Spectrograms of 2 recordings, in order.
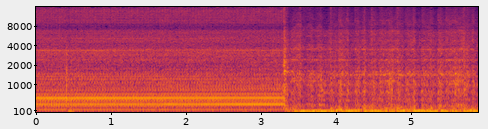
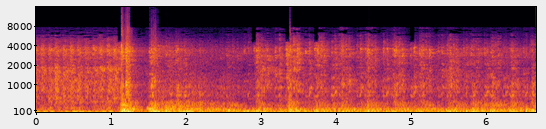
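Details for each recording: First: Newly built 6.2L L86 Gen V LT V8 with Holley Terminator X EFI, first start attempt: long steady starter whine then low churning rumble, never fires; data logs show no crank signal or RPM, crank sensor to be replaced. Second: Newly built 6.2L L86 Gen V LT V8, Holley Terminator X EFI, BTR 225 cam, first start with coolant, open headers, no O2 sensor: deep loud rumble fires up and settles into even idle, no misses or knocks; healthy.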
